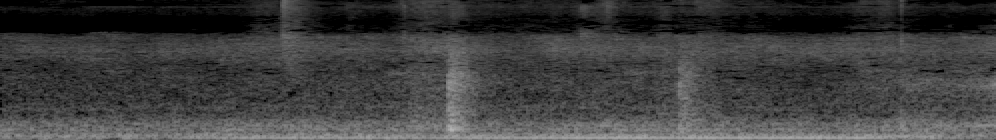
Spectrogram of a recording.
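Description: A phone knocks and rustles as it is moved.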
